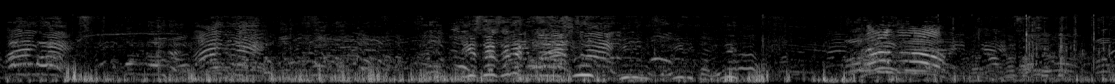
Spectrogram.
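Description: Young male players shout to each other across an open field.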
